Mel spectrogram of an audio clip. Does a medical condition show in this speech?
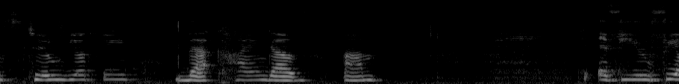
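Yes: cerebral palsy.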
